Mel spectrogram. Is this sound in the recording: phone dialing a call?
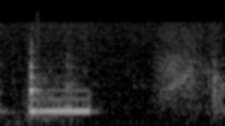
yes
